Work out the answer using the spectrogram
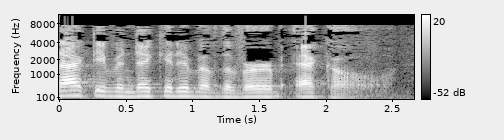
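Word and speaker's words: echo (ἔχω): And then we have echo. E-C-H long O, echo.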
